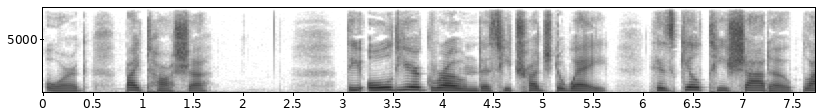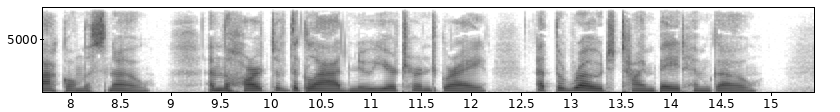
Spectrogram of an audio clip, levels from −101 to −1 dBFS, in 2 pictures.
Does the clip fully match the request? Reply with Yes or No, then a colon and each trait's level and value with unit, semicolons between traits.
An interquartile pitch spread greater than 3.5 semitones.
No: average, 2.9 semitones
